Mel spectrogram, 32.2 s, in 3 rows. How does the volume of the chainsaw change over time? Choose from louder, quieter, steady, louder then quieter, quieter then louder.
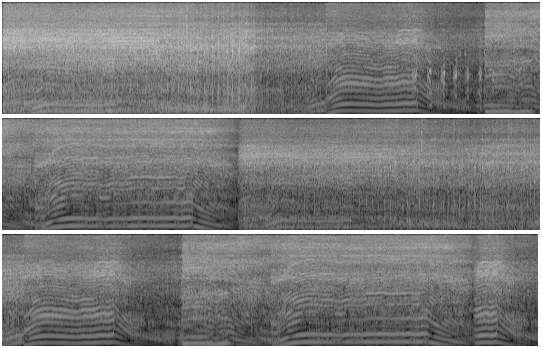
quieter.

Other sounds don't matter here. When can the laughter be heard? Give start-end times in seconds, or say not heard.
7.8-9.8.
